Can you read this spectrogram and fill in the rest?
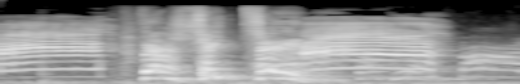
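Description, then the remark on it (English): A cat watching the film Downfall meows loudly and insistently when Hitler throws the pen, giving a long, drawn-out wail, a brief scuffling break, then another stretched yowl and a short final mew. “When he throws the pen, he just meows his little head off.”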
